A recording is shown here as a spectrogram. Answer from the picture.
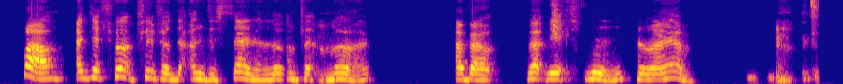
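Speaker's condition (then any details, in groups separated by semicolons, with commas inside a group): Myasthenia gravis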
